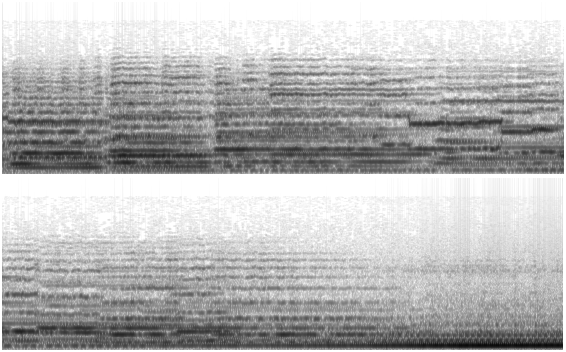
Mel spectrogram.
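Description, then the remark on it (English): The engine of a black Ford sedan drones steadily at a low pitch, mixed with sustained tonal sounds, then swells louder and rougher near the end as it revs. No one speaks. “Get out an alarm right away on this car. Black Ford Sedan.”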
